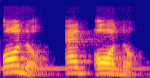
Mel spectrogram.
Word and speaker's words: honor: For example, the words like honor, an honest man. Okay, so the spelling of honor starts with HONOR, but it has a vowel sound.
